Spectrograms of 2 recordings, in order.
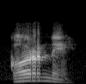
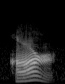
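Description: First: The name ends with an added final e vowel. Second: The name ends on a consonant, no added vowel. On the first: The speaker calls it right. "por favor, [name]" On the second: The speaker calls it wrong. "Korn me suena tan horrible"

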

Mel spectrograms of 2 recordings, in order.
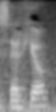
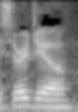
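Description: First: The name is said in a Spanish accent. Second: The name is said in an English accent. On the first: "if you're saying it in Spanish" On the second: "like everyone does"

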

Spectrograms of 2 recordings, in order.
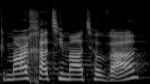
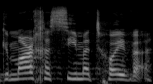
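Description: First: It is said without Yiddish-style vowels and consonants. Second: It is said with Yiddish-style vowels and consonants. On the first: "I pronounce it Gmar Chatima Tova" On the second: "the more Yiddish influence on the right side of that continuum"

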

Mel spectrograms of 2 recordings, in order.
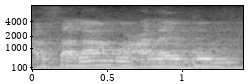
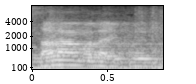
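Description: First: The greeting is said in full, assalamu alaikum. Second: The opening syllable is dropped, giving salam alaikum. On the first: The speaker calls it right. "নামাজের মধ্যে ইমাম সাহেবের সাথে সালাম ফিরায় আসসালামু আলাইকুম" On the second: The speaker calls it wrong. "মুসলমান সালামও শুদ্ধ করে দিতে জানে না, সালাম আলাইকুম কি বলে"

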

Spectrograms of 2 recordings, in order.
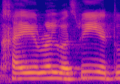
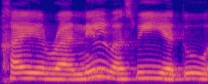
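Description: First: The words join without any added 'ni' sound. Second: An added 'ni' sound links the two words. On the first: The speaker calls it wrong. "ஹைரல் வஸ்வியத்து அப்படின்னு சொல்லக்கூடாது" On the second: The speaker calls it right. "ஹைரனில் வஸ்வியத்து அப்படின்னு சொல்லிட்டு"

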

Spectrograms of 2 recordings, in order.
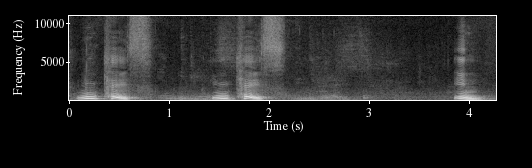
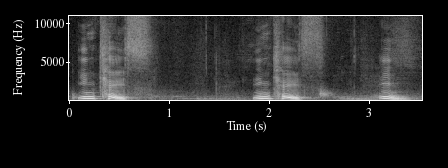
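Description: Both takes have the same delivery.

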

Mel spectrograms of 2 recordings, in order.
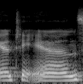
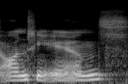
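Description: First: Auntie starts with the vowel of 'ant'. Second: Auntie starts with the vowel of 'awn'. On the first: "I say Auntie Anne's" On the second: "you say Auntie Anne's"

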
